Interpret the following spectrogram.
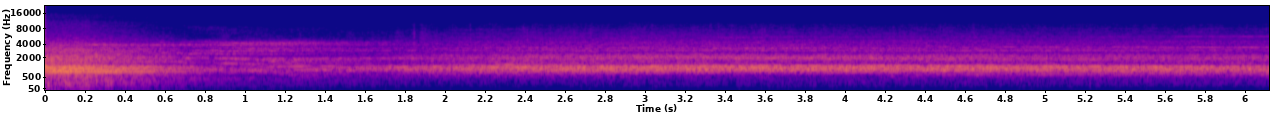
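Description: A large crowd of voices in a big hall, cheering and shouting in a steady mass that swells slightly. Music fades out about half a second in.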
